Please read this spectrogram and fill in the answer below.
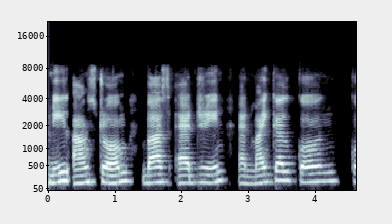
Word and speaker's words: মাইকেল: জোরে পড়বো নীল এ আর্মস্ট্রং বাজ আলরিন এন্ড মিডেল কলিংস আচ্ছা এটা হচ্ছে মাইকেল উচ্চারণটা হবে মাইকেল Collins মাইকেল Collins launch দা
